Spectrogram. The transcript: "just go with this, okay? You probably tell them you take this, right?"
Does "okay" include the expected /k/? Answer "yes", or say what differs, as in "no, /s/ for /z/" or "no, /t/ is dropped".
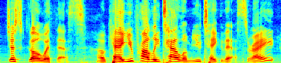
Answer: yes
